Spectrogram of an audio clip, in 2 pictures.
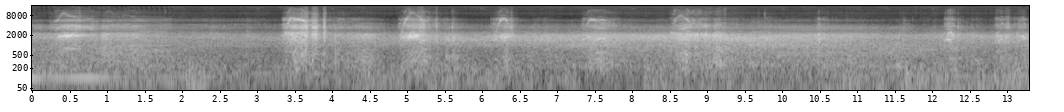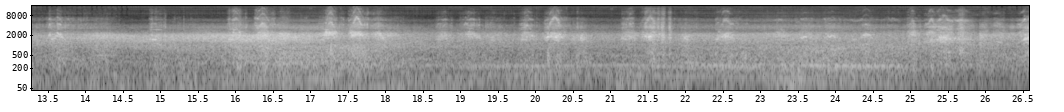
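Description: Traxxas E-Revo electric RC truck with a Castle brushless motor running on asphalt: motor whine and tyre noise swelling and fading as it speeds up and slows, with many short sharp clicks and knocks scattered through it.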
